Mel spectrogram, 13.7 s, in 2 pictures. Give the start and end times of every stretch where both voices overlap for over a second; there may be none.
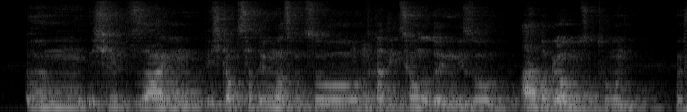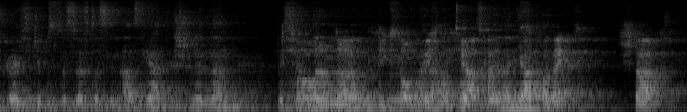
9.7-12.4

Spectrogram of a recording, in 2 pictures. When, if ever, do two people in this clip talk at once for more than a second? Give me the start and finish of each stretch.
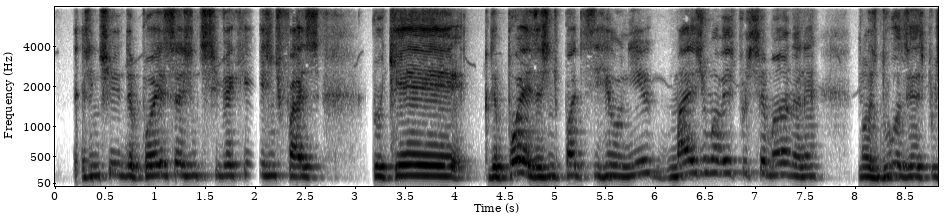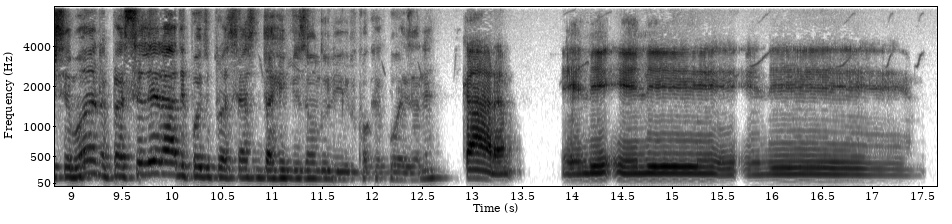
none

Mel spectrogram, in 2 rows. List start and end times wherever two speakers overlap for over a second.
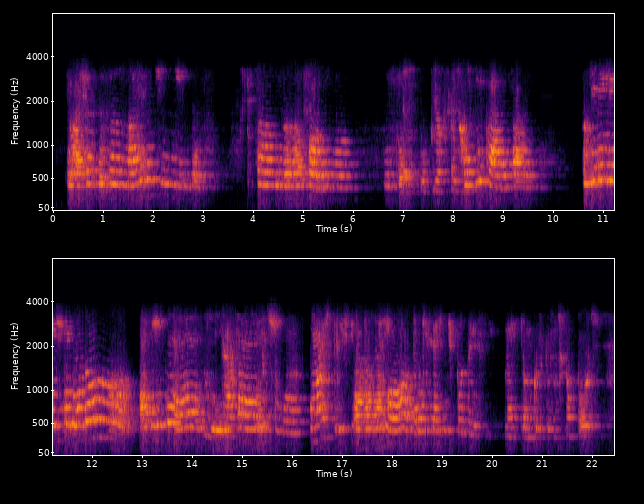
14.3-15.6, 17.2-19.2

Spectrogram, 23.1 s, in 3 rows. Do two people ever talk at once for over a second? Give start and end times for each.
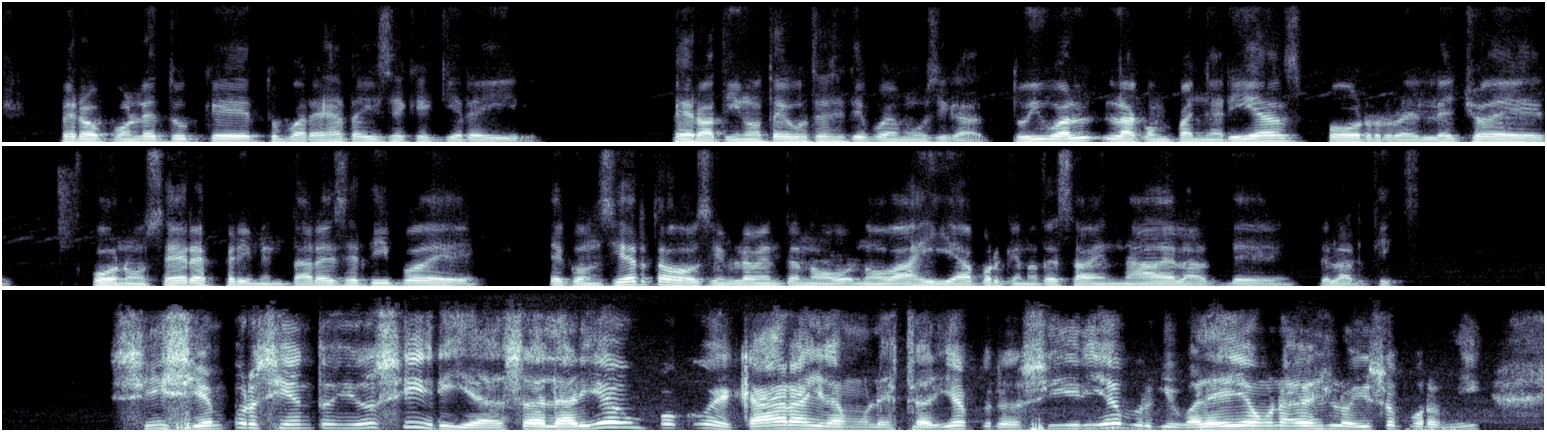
none

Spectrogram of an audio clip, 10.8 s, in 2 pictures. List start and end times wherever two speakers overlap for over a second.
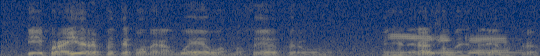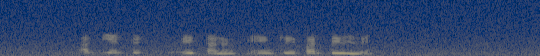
3.8-5.3

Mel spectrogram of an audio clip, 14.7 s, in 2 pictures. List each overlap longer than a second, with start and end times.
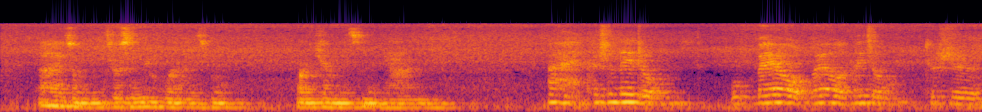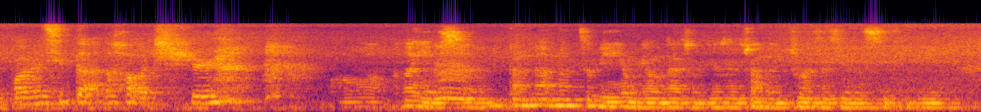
none

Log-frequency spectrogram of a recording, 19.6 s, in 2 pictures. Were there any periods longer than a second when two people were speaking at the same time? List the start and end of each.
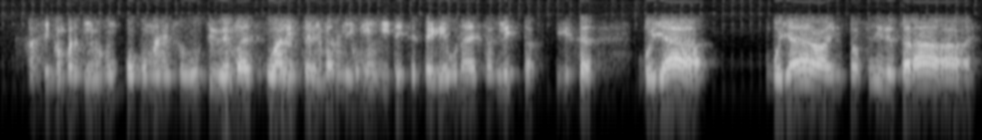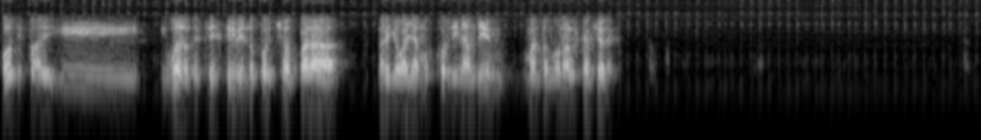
2.1-3.9

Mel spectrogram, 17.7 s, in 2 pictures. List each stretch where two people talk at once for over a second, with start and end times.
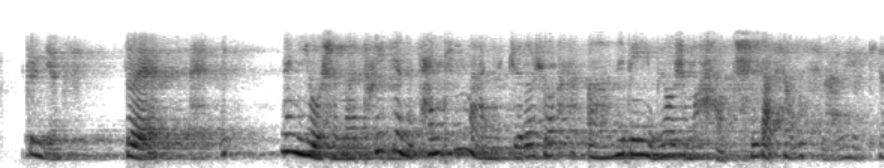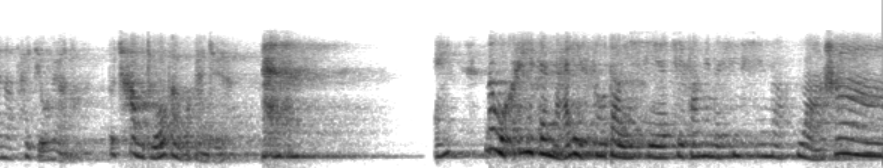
none

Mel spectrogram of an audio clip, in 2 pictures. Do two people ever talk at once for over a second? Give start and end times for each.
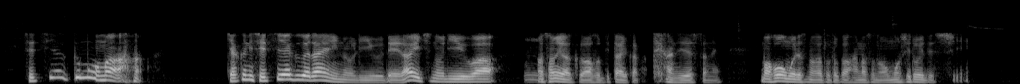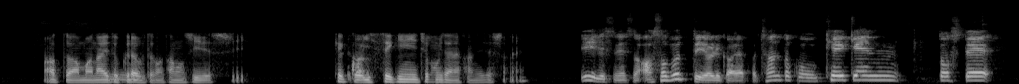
none

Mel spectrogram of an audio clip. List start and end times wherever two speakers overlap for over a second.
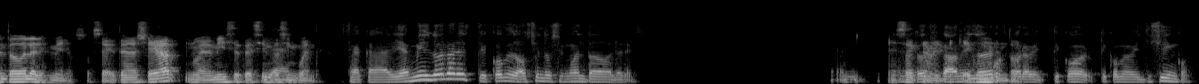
9.0-10.2

